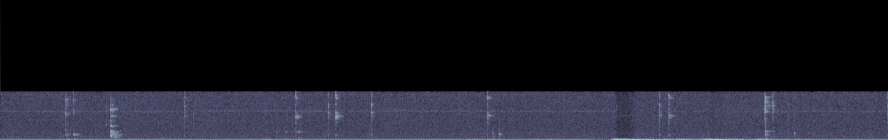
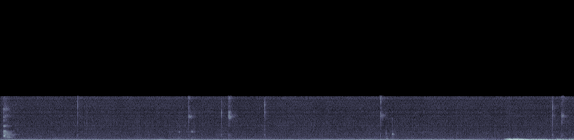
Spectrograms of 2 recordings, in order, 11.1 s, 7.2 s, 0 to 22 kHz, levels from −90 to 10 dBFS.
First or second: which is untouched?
first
